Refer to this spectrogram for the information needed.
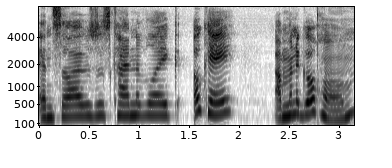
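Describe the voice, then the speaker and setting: A plain, everyday voice with an American accent at a moderate pace, on a very clean recording with a silent background. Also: woman. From Los Angeles. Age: 20s. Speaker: writer and poet. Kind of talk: casual interview chat.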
